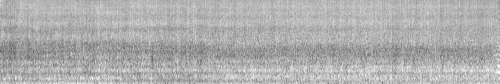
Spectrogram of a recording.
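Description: Water gushing steadily out of a wide PVC outlet pipe and splashing into a concrete drain channel as a bottom-clean fish tank is drained from the bottom.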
